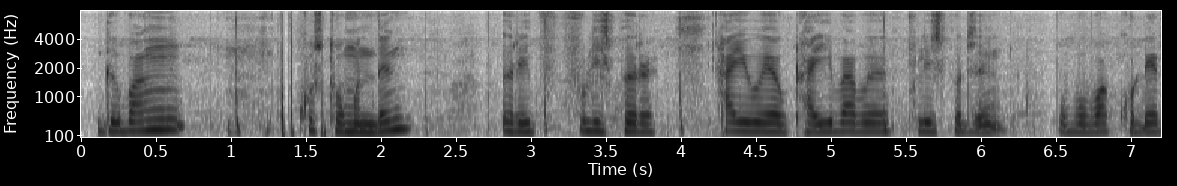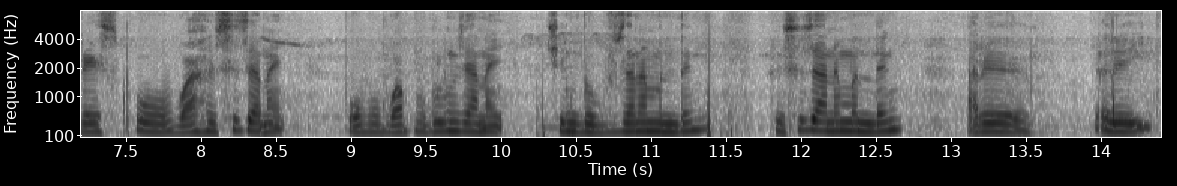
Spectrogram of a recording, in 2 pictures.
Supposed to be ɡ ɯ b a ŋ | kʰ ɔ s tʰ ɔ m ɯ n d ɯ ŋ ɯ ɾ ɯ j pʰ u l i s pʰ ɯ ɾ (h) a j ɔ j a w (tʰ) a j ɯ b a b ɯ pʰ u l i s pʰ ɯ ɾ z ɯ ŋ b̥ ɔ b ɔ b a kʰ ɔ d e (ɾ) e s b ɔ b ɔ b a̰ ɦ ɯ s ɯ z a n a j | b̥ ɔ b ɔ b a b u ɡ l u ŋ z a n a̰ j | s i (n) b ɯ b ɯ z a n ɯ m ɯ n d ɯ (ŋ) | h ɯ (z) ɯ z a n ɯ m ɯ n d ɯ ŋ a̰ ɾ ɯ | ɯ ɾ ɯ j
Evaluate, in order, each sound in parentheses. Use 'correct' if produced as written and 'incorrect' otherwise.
correct, correct, correct, incorrect: ŋ, correct, incorrect: s

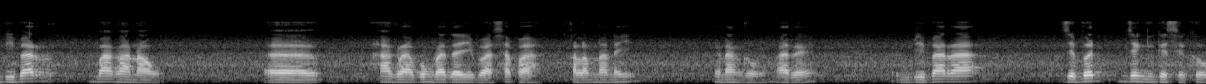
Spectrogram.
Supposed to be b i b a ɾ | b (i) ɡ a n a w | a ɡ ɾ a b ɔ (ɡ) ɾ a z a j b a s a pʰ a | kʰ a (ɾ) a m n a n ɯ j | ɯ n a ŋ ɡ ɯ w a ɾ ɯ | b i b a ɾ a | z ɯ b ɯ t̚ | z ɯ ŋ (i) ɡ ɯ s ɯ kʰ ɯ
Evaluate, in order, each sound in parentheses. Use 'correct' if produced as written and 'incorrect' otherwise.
incorrect: a, incorrect: ŋ, incorrect: l, correct

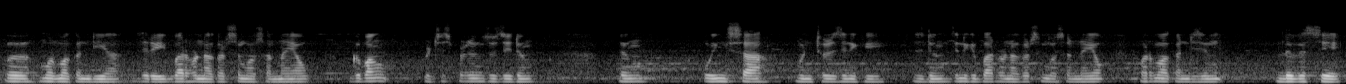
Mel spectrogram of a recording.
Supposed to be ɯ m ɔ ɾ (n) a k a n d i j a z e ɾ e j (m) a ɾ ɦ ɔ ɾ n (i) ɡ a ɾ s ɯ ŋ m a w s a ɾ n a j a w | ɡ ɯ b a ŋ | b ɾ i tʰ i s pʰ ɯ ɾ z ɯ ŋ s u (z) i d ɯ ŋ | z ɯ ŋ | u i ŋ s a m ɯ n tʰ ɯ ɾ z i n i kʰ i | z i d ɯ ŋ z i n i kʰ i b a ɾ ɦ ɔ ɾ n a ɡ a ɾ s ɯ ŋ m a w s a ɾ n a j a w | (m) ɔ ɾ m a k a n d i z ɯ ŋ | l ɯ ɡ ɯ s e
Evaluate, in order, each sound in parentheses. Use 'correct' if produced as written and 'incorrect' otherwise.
incorrect: m, incorrect: b, incorrect: a, correct, correct

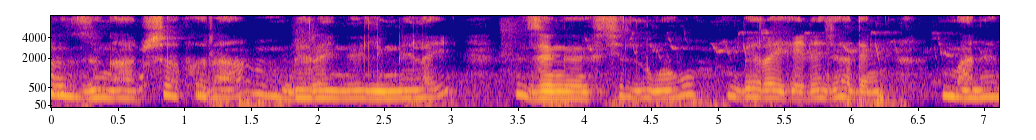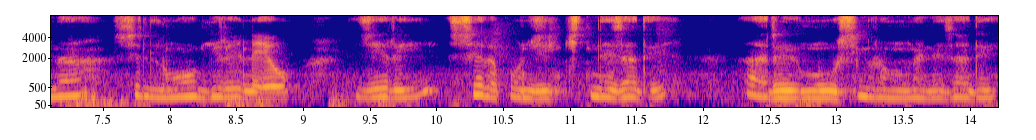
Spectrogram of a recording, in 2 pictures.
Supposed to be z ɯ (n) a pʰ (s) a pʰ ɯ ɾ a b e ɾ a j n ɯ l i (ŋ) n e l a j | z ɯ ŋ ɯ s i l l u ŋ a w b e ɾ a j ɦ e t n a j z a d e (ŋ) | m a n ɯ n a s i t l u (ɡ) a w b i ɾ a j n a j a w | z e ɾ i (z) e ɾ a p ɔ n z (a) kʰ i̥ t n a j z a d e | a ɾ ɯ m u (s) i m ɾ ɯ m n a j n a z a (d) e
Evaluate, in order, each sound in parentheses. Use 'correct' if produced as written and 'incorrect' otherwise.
incorrect: ŋ, correct, correct, correct, incorrect: ŋ, incorrect: s, incorrect: i, correct, correct

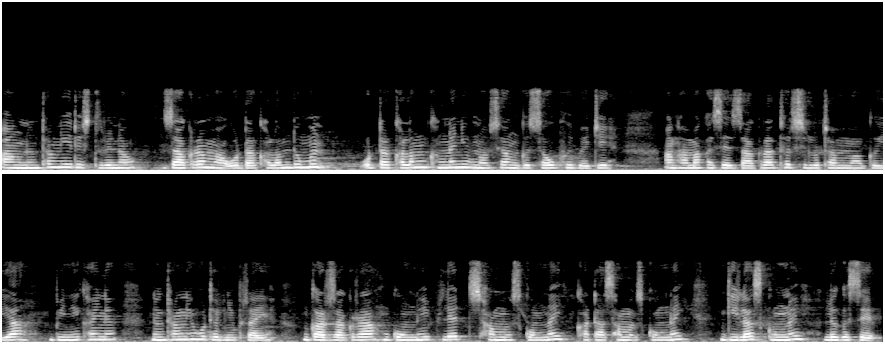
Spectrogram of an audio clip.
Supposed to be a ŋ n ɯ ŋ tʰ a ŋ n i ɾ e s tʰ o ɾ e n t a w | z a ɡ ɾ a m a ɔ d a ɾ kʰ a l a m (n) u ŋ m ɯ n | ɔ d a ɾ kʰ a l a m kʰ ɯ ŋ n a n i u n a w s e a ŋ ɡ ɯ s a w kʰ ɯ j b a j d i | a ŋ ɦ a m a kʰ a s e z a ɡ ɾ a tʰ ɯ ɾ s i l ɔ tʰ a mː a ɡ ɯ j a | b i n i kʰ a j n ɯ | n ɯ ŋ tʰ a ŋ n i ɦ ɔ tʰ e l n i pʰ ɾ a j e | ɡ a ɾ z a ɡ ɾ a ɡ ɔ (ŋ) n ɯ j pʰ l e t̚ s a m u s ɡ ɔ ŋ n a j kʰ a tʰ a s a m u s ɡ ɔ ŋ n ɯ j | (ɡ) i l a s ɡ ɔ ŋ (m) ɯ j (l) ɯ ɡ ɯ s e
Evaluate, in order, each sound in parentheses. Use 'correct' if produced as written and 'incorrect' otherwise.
incorrect: d, correct, correct, incorrect: n, correct

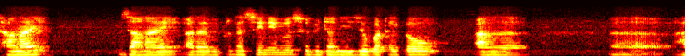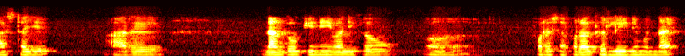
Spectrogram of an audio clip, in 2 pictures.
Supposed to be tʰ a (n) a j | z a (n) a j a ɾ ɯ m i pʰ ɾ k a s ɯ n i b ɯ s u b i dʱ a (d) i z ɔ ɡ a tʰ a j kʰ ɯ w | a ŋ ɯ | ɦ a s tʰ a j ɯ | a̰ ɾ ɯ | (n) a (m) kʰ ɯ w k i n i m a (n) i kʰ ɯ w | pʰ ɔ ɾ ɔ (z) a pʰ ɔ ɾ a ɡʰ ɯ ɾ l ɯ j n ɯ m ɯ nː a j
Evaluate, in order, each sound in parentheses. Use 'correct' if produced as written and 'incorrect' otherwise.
correct, correct, incorrect: n, correct, incorrect: ŋ, correct, incorrect: s

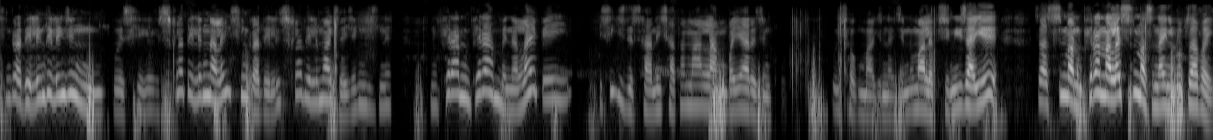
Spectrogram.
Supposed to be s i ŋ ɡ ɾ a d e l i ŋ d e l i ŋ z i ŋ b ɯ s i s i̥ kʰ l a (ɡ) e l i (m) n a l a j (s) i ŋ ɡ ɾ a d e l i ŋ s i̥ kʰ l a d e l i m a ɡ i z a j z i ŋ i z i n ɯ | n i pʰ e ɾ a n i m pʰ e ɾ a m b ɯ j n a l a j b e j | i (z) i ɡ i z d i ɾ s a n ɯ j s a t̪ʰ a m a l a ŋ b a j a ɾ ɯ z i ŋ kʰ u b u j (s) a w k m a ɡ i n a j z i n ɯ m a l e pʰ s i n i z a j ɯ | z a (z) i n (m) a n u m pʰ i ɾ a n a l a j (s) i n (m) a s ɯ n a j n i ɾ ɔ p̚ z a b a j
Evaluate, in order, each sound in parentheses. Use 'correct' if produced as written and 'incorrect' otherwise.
incorrect: d, incorrect: ŋ, correct, incorrect: s, correct, incorrect: s, correct, correct, correct

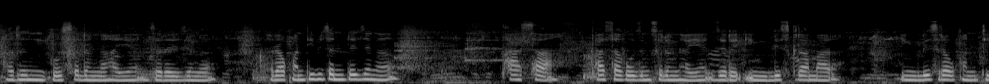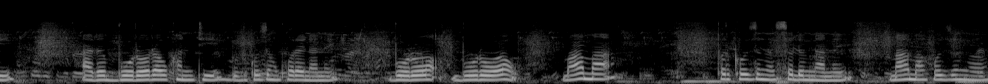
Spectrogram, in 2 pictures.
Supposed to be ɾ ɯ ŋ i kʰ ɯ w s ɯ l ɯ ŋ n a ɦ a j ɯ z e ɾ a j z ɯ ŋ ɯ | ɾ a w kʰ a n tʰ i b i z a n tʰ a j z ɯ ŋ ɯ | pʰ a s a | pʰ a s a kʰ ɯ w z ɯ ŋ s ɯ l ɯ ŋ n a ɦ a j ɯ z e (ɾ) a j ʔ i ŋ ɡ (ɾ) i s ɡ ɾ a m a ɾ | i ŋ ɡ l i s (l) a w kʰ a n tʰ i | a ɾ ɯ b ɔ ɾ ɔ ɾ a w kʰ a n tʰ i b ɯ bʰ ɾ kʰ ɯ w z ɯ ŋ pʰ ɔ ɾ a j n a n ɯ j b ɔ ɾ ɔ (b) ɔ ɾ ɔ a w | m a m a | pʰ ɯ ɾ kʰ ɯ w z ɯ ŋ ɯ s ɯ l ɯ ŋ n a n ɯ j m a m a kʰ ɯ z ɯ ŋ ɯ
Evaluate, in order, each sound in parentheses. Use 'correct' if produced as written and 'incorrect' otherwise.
correct, incorrect: l, incorrect: ɾ, correct

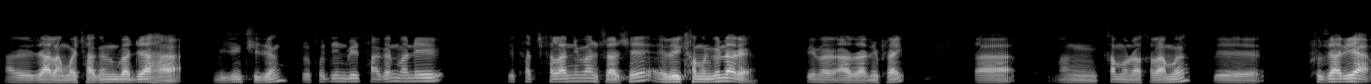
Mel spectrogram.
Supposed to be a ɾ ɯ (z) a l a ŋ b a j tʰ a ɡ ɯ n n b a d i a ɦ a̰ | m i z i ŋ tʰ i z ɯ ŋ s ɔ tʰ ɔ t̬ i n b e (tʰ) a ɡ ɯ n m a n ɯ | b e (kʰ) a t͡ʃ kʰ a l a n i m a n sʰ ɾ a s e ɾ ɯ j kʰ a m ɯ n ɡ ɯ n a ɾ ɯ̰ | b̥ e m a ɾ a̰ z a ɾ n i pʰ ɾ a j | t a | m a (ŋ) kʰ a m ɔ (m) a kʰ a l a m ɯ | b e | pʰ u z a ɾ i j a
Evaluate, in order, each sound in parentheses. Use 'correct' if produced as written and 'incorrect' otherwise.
correct, correct, correct, correct, incorrect: n

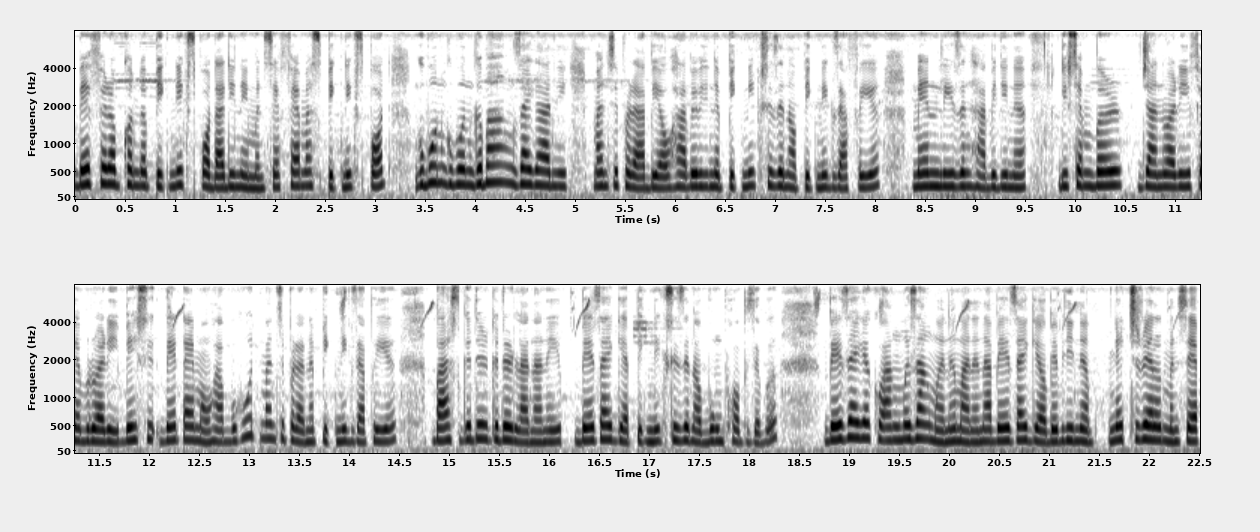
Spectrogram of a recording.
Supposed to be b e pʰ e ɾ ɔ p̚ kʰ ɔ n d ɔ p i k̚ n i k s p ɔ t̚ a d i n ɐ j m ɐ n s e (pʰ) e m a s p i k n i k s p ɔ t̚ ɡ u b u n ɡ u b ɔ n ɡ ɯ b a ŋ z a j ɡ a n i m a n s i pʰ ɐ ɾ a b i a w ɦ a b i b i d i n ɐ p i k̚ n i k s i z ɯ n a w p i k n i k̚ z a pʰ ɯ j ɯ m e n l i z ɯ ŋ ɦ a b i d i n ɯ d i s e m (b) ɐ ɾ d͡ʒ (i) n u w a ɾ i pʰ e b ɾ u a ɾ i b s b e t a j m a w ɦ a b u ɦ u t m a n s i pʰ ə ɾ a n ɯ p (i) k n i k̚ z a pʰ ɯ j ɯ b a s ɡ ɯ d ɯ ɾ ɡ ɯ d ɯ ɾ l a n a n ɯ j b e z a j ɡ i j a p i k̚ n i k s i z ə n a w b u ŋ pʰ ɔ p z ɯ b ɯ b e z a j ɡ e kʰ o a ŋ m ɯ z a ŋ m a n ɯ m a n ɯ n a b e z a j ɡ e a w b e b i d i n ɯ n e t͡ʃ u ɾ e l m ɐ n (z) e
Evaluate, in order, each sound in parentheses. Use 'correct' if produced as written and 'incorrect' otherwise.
correct, correct, incorrect: a, correct, incorrect: s

